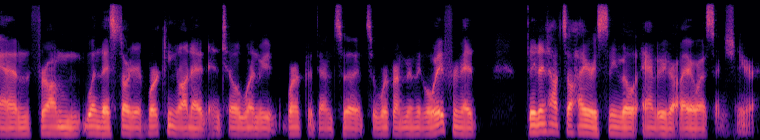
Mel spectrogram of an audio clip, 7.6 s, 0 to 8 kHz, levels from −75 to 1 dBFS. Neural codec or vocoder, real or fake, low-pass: codec, 16 kHz, 1 kbps, FreqCodec, larger model; fake; 7.2 kHz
